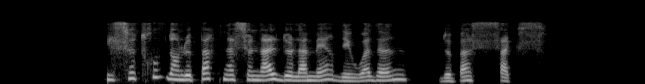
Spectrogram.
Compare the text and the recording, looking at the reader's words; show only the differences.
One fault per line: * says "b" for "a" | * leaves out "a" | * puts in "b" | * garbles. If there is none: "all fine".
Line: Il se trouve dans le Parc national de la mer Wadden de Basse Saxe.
* puts in "des"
